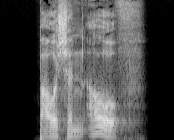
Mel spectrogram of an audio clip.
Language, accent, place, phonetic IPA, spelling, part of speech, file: German, Germany, Berlin, [ˌbaʊ̯ʃn̩ ˈaʊ̯f], bauschen auf, verb, De-bauschen auf.ogg
- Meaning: inflection of aufbauschen: 1. first/third-person plural present 2. first/third-person plural subjunctive I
